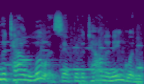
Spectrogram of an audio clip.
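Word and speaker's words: Lewes: And we've been Lewis, two syllables ever since.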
